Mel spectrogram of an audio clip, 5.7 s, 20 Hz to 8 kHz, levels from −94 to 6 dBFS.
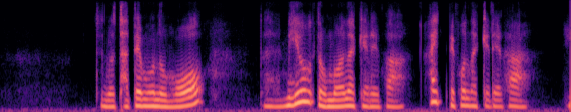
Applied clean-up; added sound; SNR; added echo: neural diffusion model UNIVERSE++.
